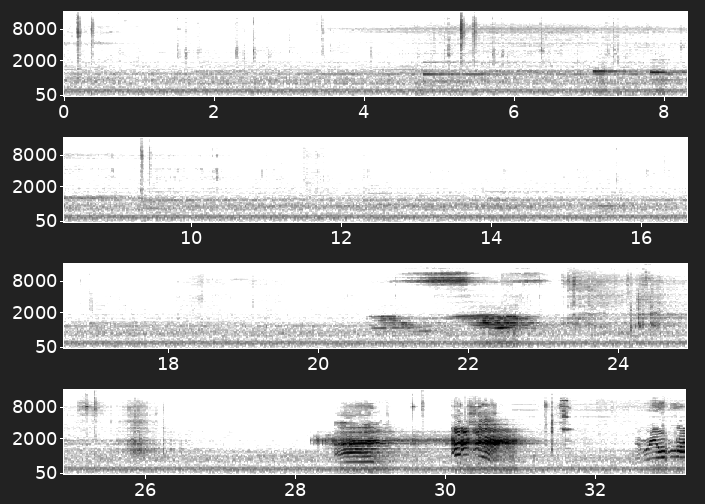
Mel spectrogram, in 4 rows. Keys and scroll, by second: 0.0-3.4 typing, 4.7-7.8 typing, 9.3 typing, 15.3 super+3, 17.0 super+4, 32.9 super+4.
